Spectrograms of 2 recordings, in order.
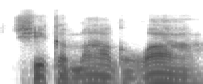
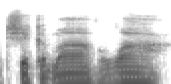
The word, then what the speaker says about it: Chickamauga: river of death but chica magua which still has the hawaii at the end because the ua is hua even that silent g wah like agua agua agua so it's all while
